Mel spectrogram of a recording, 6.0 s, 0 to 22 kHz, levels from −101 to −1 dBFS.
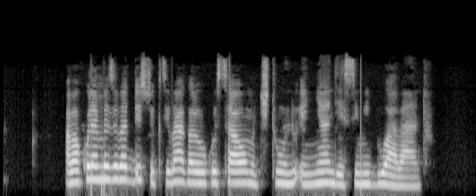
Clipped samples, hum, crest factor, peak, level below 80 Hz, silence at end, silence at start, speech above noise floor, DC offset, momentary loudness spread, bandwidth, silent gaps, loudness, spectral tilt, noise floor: under 0.1%; none; 16 dB; -2 dBFS; -54 dBFS; 0.6 s; 0.8 s; 60 dB; under 0.1%; 8 LU; 7.8 kHz; none; -19 LUFS; -6 dB/octave; -78 dBFS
